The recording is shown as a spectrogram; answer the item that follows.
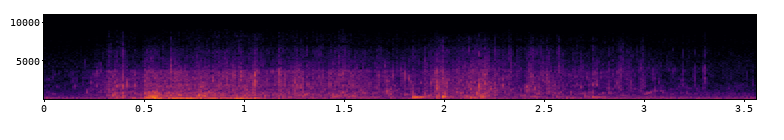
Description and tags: Fish Splashing Release 2
Splashing sounds of a fish being released back into the water
fish, fish-release, fish-return, splash, water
